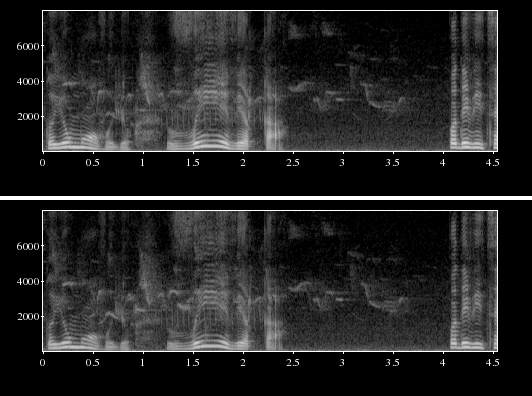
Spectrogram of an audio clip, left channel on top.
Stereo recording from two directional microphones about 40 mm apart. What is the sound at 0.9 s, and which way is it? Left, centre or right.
Speech, left.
